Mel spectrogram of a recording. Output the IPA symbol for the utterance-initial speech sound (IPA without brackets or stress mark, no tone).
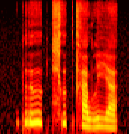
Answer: p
